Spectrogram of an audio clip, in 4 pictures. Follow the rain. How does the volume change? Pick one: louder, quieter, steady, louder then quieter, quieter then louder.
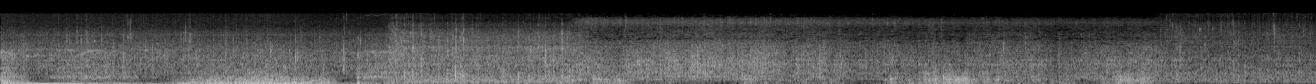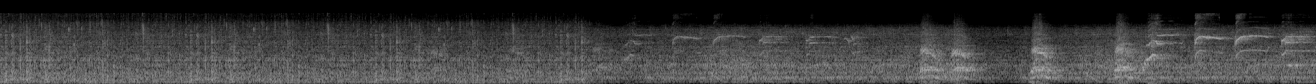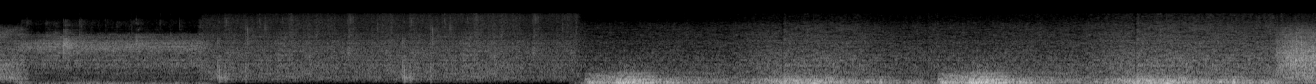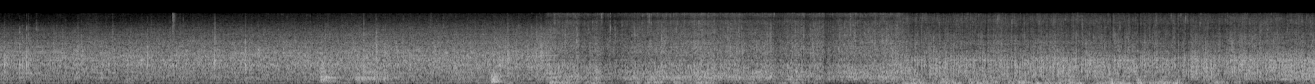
quieter then louder.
